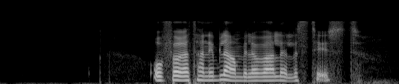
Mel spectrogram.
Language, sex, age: Swedish, female, 27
